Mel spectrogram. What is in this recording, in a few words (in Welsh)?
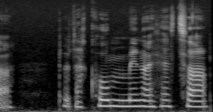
"cwm", Welsh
